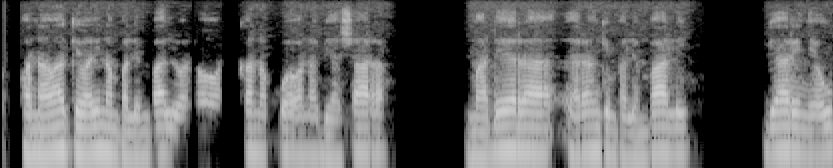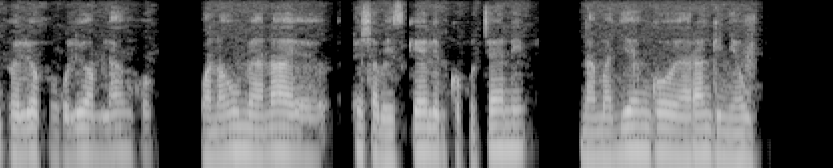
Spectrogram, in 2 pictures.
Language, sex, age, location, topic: Swahili, male, 18-24, Mombasa, government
